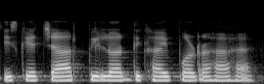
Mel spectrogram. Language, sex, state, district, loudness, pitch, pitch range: Hindi, female, Jharkhand, Palamu, -14 LUFS, 190 Hz, 185-195 Hz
